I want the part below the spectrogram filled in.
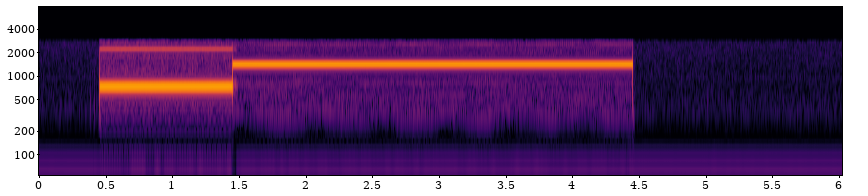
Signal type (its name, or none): two-tone page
